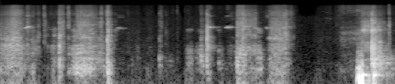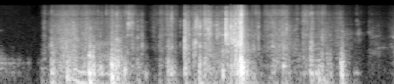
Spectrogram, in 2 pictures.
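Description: Cardboard shipping box being handled and opened: scattered light scrapes, a single thump about five seconds in, then a few seconds of tearing and rustling of cardboard and packing, loudest near the end.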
